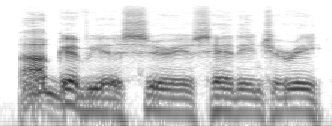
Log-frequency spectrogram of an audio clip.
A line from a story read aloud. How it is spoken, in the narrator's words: he mumbled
